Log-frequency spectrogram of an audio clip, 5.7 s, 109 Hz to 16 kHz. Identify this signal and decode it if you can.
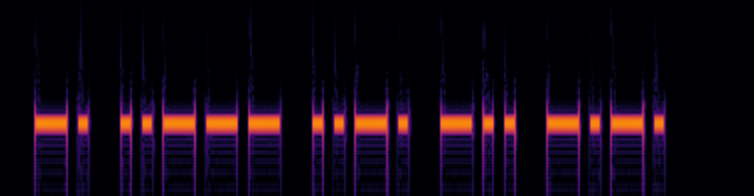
Morse code, heard as a keyed tone, about 16 wpm, 700 Hz. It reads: N2FDC
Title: USA Call Signs - 5 Characters - Repeated 2x - 15wpm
